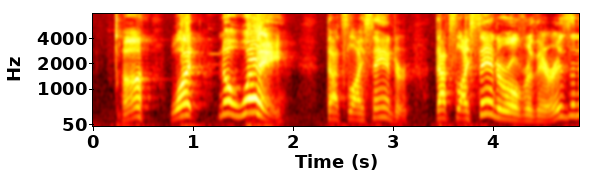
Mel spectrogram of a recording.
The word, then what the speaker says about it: Lysandre: Lysander! I can't stand it when people online mispronounce his name like Lysandre. That is so far from how it's pronounced.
